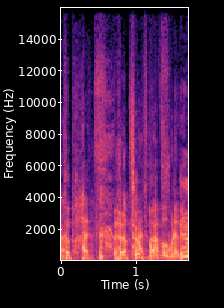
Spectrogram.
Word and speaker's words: Top Hat: Prononcez bien le H aspiré, dites pas Top Hat. Top Hat.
